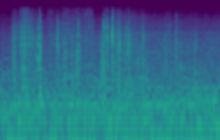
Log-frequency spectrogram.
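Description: Plastic snack bag crinkling as it is taken off a shop shelf and handled, in short clusters of crackles about a quarter second in and again about a second in, over a faint steady low hum.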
